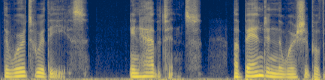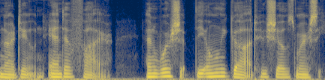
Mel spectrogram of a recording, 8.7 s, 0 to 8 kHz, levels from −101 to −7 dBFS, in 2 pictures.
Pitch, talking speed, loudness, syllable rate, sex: 125 Hz, 145 wpm, -20 LUFS, 4.7 syllables/s, male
